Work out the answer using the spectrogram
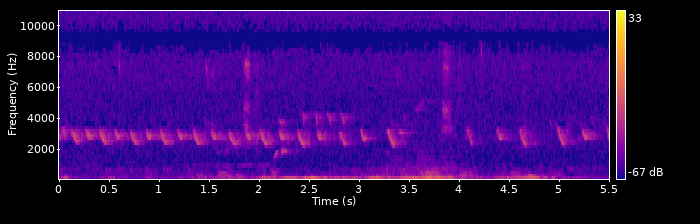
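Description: A small bird chirping in a steady run of short, high notes, about three or four a second. From about two to five seconds in, a low rumble is the loudest sound.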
